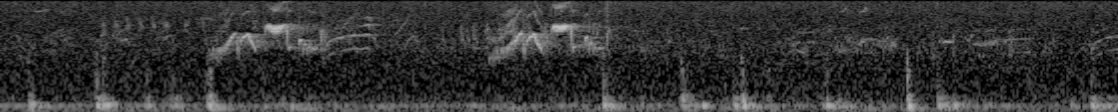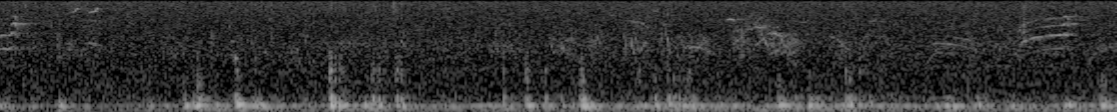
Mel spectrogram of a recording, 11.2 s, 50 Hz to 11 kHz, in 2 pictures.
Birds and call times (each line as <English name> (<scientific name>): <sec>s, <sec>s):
Superb Starling (Lamprotornis superbus): 1.4s
Gray-backed Camaroptera (Camaroptera brevicaudata): 5.6s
